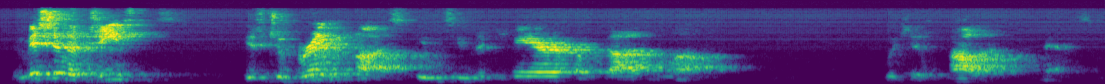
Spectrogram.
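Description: A man delivering a sermon in measured, emphatic phrases with deliberate pauses, reading out scripture and quotations as he goes. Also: fairly high pitch, fairly bright tone. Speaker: preacher. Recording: muffled, very echoey hall with long reverb.

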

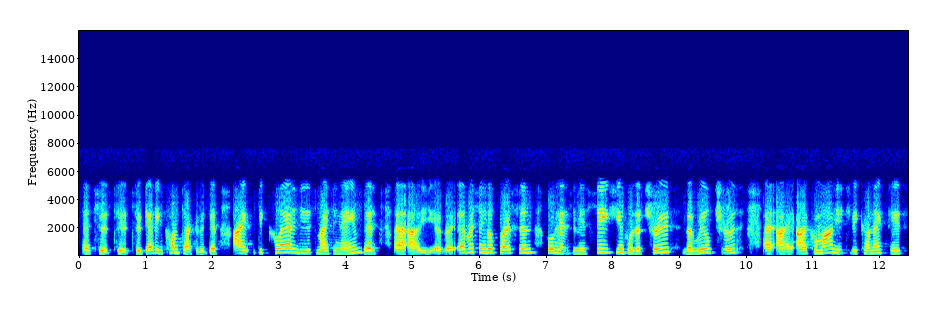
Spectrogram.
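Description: Brief: Korean-born woman minister, halting accented speech, dull dry podcast sound. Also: on the high side, no room sound. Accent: Korean mixed with German and British. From South Korea. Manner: halting, many restarts and fillers. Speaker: guest minister. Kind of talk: spoken prayer and podcast chat.

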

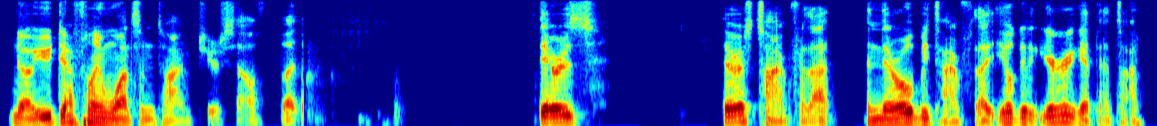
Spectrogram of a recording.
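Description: Congested, hoarse-sounding man on podcast. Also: medium pitch, expressive, quick pace, pauses often, dry recording. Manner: rambling, lots of fillers and restarts. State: congested with laryngitis. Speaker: podcast co-host. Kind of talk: casual podcast chat. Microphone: close to the mic.

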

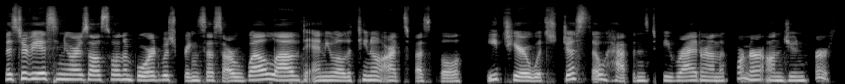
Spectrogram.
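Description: A woman's voice: mid-range voice, fairly quick, hardly any pauses, a bit bright. A woman from the US West Coast hosting a podcast interview in a friendly, upbeat way. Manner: friendly, upbeat, scripted intro. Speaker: podcast host.

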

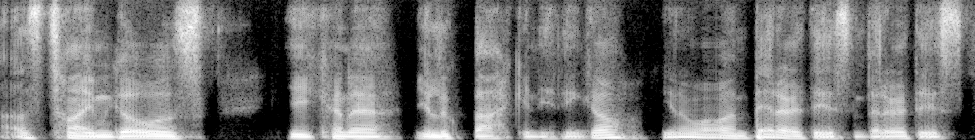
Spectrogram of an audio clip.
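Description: A man's voice: medium pitch, fast talker, gravelly, dark tone, slightly rough, no room sound. A man with a Dublin Irish accent as a podcast guest, talking in a rambling, hesitant way with many fillers. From Ireland. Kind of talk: casual interview chat.

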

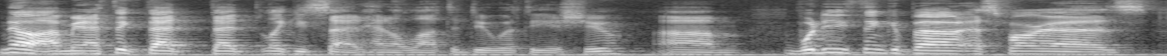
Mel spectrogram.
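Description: A male podcast host with a bright, forward voice and a mid-range pitch. He asks his questions in a laid-back, joking way, padding them with plenty of fillers. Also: expressive, fairly quick. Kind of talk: casual interview conversation.

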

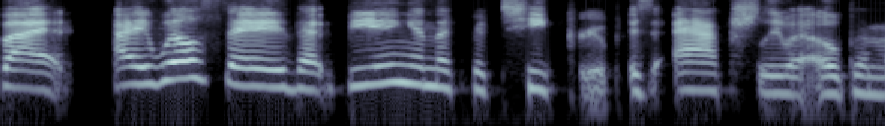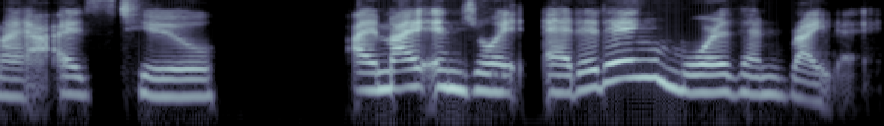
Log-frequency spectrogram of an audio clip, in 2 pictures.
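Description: A woman's voice: mid-range voice, sharp tone, no echo. A woman speaking as an interview guest, explaining her experience in a reflective, conversational way. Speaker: podcast guest, book editor.

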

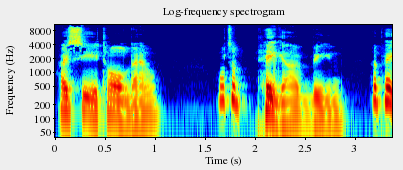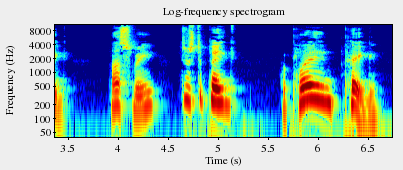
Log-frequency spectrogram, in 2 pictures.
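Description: A man's voice: a little high, very animated, pitched above the performer's own voice. A man doing a kindly, hearty rat. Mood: self-reproaching. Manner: warm, coaxing, brisk.

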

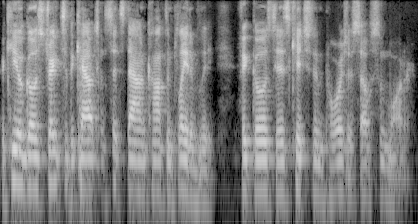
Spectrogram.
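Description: A man's voice: mid-range voice, fairly even intonation, fast. A man reading out stage directions as scripted narration for a play reading. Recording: clear background noise.

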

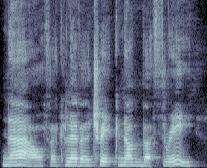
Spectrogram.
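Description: A woman's voice: mid-range voice, fairly even intonation, takes it slowly, darkish tone, lightly acted. A woman voicing an enormous, hungry male crocodile in a storybook, scheming and relishing each word. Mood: gloating, scheming.

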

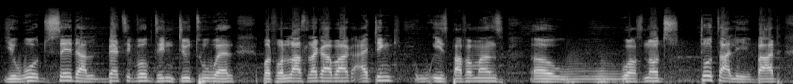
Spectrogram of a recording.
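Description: A man's voice: medium pitch, steady tone, moderate pace, hardly any pauses, a bit bright, slight background noise. A man with a Nigerian accent debating sport as a podcast panelist, emphatic and argumentative, repeating words and throwing out rhetorical questions.

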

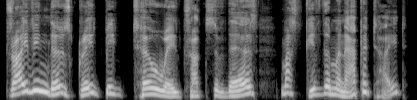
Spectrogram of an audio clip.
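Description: A man's voice: high voice, sing-song, moderate pace, warm tone, no echo, clean studio sound, pitched above the performer's own voice. A man voicing a gossipy woman at the market who talks knowingly. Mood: wry.

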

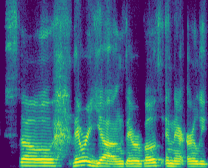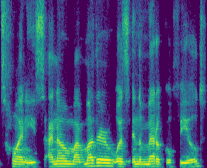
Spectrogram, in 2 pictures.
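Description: A man in his thirties from South Florida, whose first language was Haitian Creole, answering interview questions in a relaxed, reflective way with many pauses. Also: mid-range voice, poor audio. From South Florida, United States. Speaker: interview guest, Salvation Army worker. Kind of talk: casual interview conversation.

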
